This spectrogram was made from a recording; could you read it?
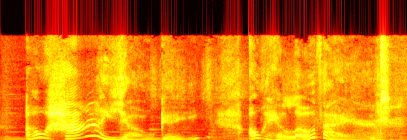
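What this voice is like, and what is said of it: Cindy Bear, pronounced southern accent. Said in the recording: “She speaks with a pronounced southern accent.”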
